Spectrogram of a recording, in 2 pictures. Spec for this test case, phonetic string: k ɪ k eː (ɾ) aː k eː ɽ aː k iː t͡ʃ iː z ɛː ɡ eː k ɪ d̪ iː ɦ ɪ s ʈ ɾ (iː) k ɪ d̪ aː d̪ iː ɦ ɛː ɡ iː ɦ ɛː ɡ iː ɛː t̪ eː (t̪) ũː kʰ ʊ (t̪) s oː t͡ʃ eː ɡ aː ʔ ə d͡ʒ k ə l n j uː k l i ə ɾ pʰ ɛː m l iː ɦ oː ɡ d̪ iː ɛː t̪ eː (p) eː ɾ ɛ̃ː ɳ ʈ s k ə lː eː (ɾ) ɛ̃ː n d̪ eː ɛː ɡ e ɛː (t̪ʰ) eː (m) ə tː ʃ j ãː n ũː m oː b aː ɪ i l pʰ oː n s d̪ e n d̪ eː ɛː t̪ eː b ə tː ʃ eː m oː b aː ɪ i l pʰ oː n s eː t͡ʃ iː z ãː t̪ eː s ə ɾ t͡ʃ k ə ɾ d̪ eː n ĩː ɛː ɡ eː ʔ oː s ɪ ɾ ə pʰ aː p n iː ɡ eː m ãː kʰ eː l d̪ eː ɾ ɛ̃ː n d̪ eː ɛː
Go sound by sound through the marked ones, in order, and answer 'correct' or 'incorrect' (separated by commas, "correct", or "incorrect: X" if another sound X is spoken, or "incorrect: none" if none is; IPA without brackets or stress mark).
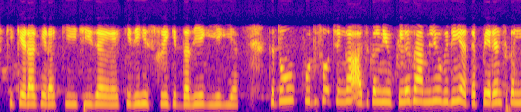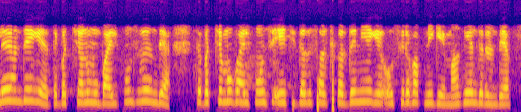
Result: incorrect: ɽ, correct, correct, incorrect: d̪, correct, correct, incorrect: t̪, incorrect: b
